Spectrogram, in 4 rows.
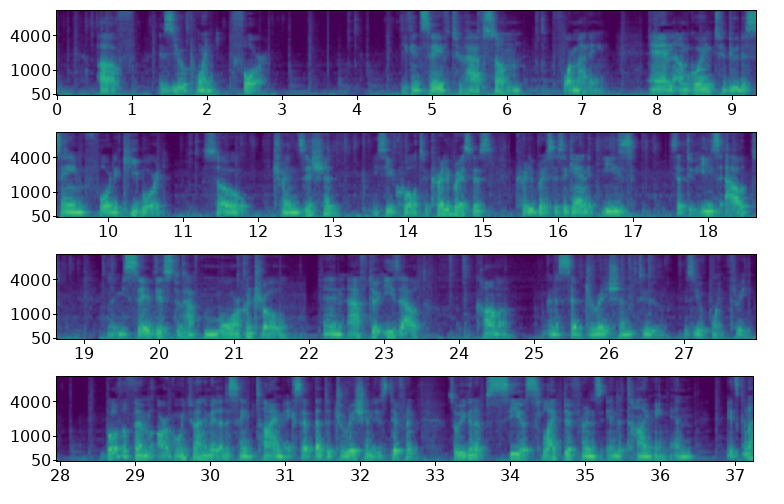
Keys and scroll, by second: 0.0-2.3 typing, 4.5 super+s, 11.4-18.8 typing, 18.9 Right, 19.2 super+s, 23.8 ,, 24.0 space, 25.3-27.8 typing.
